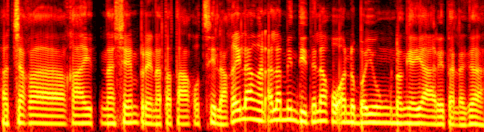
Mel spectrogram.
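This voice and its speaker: Speaking at a very fast pace, a man keeps a medium pitch and very even loudness, with ordinary pitch variation and a dry, close sound with no echo. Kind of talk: reaction video commentary.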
